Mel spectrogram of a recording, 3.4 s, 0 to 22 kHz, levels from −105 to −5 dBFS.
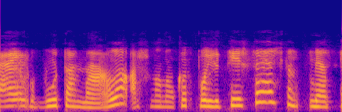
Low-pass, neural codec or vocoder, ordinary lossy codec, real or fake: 7.2 kHz; codec, 16 kHz, 2 kbps, FreqCodec, larger model; AAC, 48 kbps; fake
